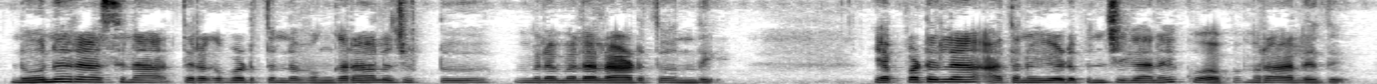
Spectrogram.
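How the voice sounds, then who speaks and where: A woman narrating a story in a calm, steady reading voice. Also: on the low side. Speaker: audiobook narrator.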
